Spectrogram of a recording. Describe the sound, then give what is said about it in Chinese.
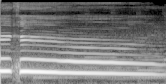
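A rooster crows once, loud and alone: a brief opening note breaks into one long, ringing cry that holds steady and slowly slides lower in pitch before fading. “咕咕，是公鸡响亮的叫声，该起床喽。”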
